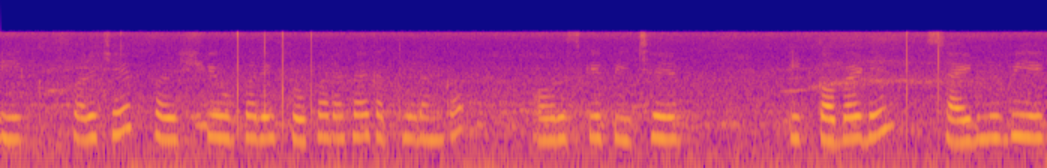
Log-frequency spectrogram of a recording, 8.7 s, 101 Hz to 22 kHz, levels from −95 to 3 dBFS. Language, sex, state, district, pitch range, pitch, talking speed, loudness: Hindi, female, Chhattisgarh, Balrampur, 260-275 Hz, 265 Hz, 150 wpm, -24 LUFS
